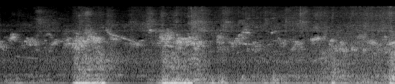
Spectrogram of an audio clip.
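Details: Mature red-whiskered bulbul with super 'lân bổi' singing: scattered sweet chirps and short warbled phrases, some slurred downward, over steady background hiss and occasional loud low thuds.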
